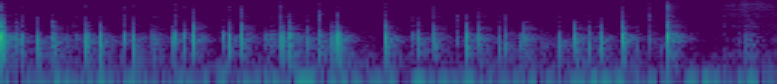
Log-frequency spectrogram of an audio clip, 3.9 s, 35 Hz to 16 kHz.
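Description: Long nails tap quickly and rhythmically on the side and top of a pink Ava & May glass candle jar full of solid wax, with its lid on. There are over twenty short, dry clicks centered around 1 kHz with almost no ring, and a faint bright hiss lingers at the end.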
